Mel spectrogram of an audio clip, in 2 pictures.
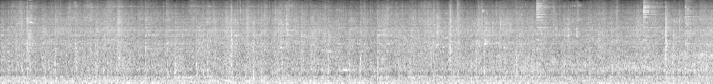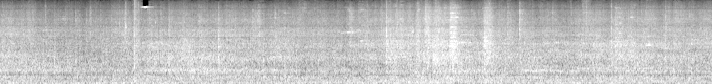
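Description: Freight train of covered hoppers and tank cars rolling slowly past: a steady, loud rumble of steel wheels on rail with clickety-clack over the rail joints, getting harsher and higher-pitched for a couple of seconds near the end.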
